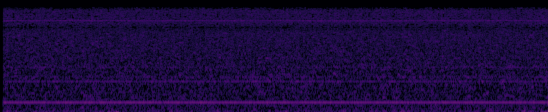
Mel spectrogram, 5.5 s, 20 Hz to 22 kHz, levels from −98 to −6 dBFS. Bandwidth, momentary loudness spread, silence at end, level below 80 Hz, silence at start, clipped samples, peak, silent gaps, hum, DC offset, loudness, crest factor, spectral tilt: 16.5 kHz; 0 LU; 0 s; -86 dBFS; 0 s; under 0.1%; -52 dBFS; none; none; under 0.1%; -63 LUFS; 12 dB; -0.5 dB/octave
